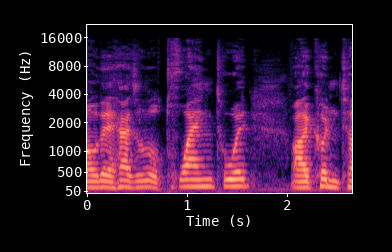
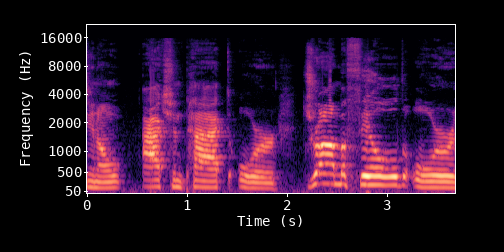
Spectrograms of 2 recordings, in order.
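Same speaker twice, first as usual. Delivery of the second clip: usual speaking voice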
